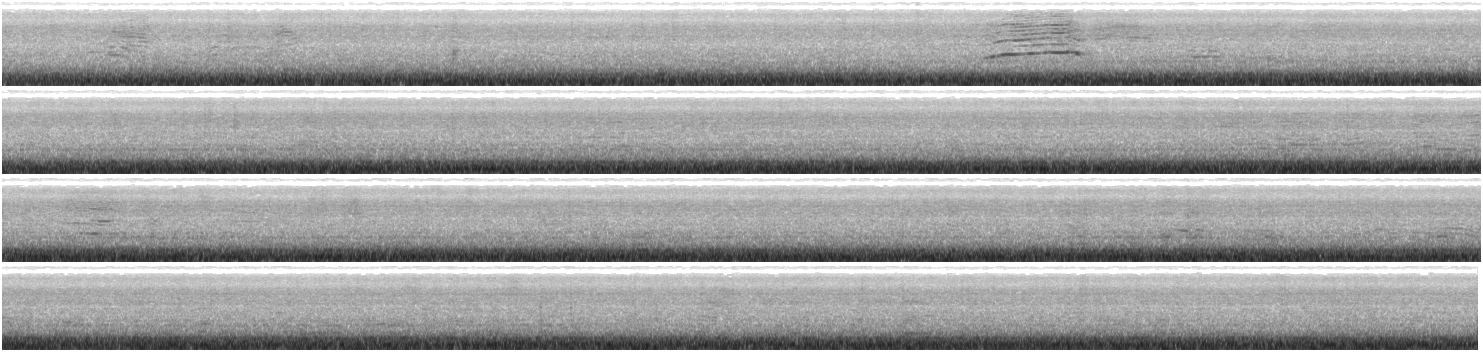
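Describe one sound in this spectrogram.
Jet engines roar steadily from inside an airliner climbing after takeoff.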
